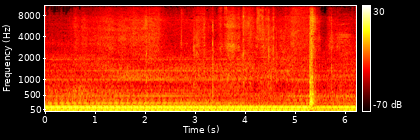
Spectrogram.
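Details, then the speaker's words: Gen 1 Toyota Tacoma 3.4L V6 (5VZ-FE) idling next day after Idle Air Control Valve replacement and 15-minute relearn: low, even rumble, no surging or dips; idle hunting fixed. "All right, it's the next day. She is rock steady."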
